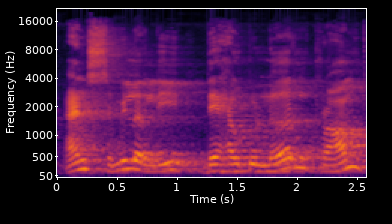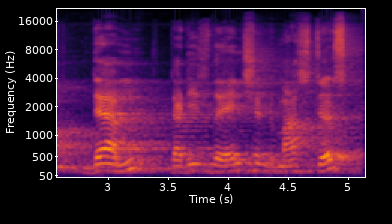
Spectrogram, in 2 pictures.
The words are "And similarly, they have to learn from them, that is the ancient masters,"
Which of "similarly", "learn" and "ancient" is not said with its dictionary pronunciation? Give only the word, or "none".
none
